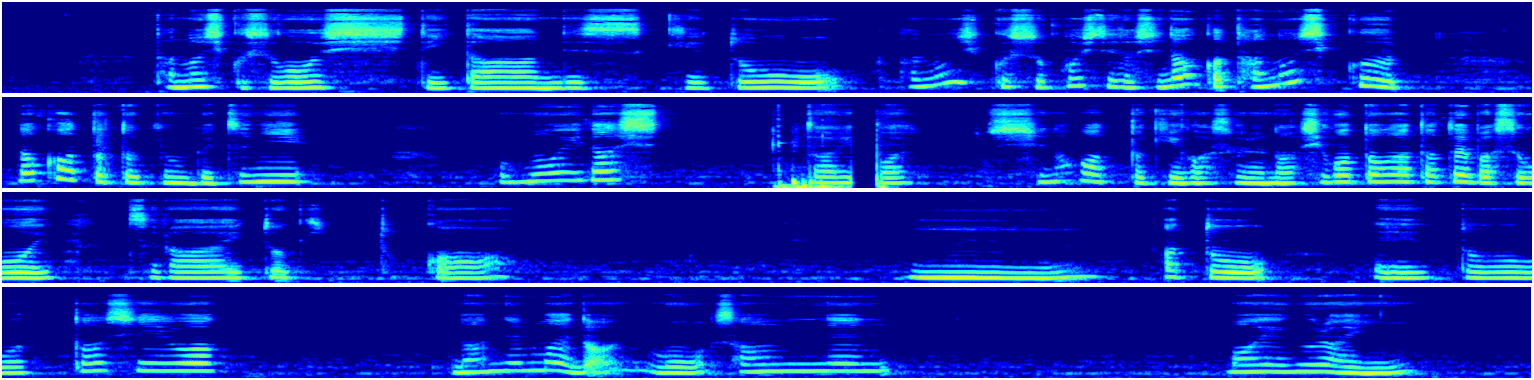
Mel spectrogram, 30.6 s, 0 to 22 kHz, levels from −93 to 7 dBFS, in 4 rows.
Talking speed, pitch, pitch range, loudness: 175 characters per minute, 250 Hz, 240-295 Hz, -38 LUFS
